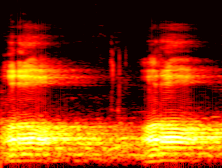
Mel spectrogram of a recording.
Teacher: mengucapkan ra baris fathah berarti tafkhim ra-nya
